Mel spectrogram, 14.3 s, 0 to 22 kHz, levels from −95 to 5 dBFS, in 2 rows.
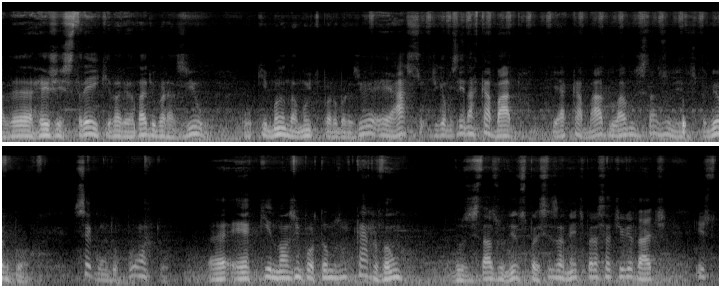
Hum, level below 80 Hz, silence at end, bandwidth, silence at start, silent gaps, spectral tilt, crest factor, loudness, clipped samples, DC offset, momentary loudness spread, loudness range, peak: none; -48 dBFS; 0 s; 17 kHz; 0 s; none; -9.5 dB/octave; 20 dB; -32 LUFS; under 0.1%; under 0.1%; 13 LU; 3 LU; -12 dBFS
